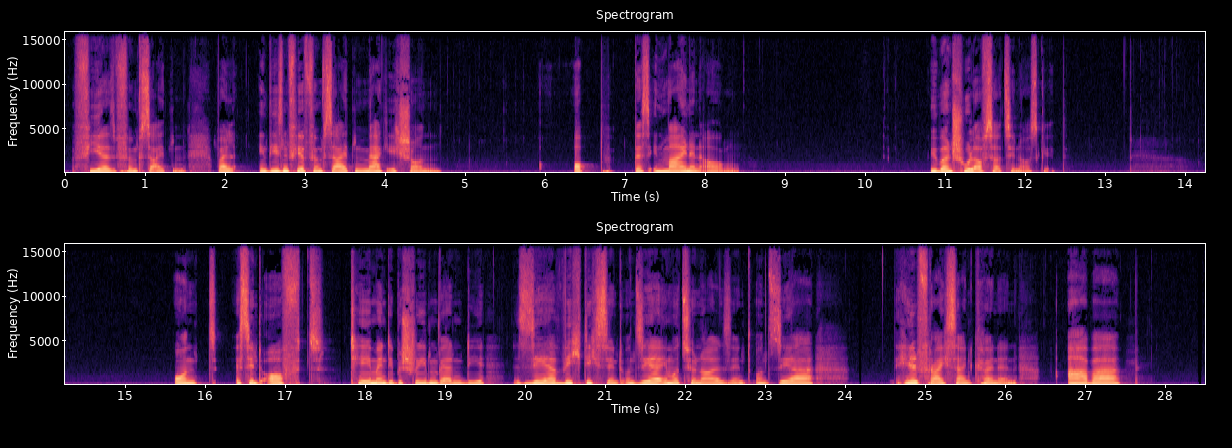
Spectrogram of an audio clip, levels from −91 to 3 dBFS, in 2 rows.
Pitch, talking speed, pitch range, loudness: 190 Hz, 90 wpm, 180-215 Hz, -15 LUFS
